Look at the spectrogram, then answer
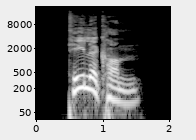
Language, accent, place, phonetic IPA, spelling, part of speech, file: German, Germany, Berlin, [ˈteːləkɔm], Telekom, noun, De-Telekom.ogg
- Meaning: telecommunications company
